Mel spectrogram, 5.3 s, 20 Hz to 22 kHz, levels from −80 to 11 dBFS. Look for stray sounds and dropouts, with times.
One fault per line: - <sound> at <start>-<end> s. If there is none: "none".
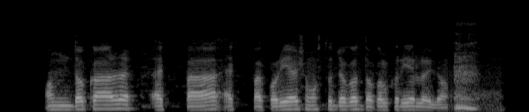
- throat clearing at 4.5-4.8 s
